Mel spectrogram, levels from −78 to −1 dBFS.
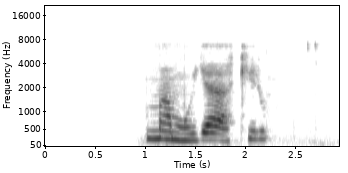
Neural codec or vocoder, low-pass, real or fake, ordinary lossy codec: none; 7.2 kHz; real; Opus, 64 kbps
